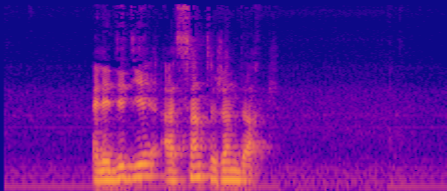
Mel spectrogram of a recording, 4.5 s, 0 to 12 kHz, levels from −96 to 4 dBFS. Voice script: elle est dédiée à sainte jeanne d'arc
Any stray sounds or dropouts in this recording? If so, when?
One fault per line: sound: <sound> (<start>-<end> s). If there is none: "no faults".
no faults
